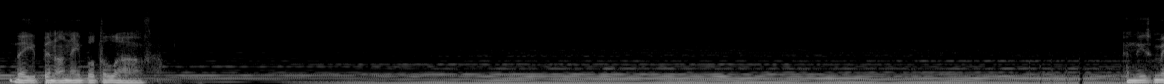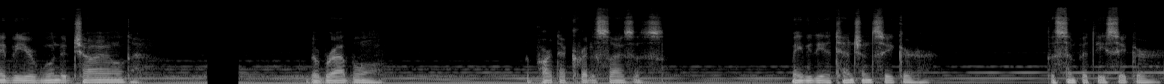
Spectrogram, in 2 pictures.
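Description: From 10.29 to 10.84 s and again from 11.20 to 12.15 s the audio shows repeated stalls (stutter): packets arrived late, the jitter buffer kept running dry, and the receiver stretched the last sound to bridge each gap. The result is a halting catch across five and then eight tiny gaps, the longest 31 ms, with nothing actually lost.

From 12.21 to 15.21 s a jitter buffer slow-down follows. To rebuild its reserve, the receiver repeated single pitch periods, adding about 201 ms, so the sound plays at 93 % speed. Unlike the stutter, this is a drag with drawn-out sounds and unchanged pitch rather than separate hitches.

Inside that stretch, from 13.71 to 14.03 s, the output drops to silence for about 318 ms, a playback stall. The player most likely ran out of data or had its thread blocked. It differs from the stutter because the gap is a clean dead stop rather than a sustained sound.

From 17.10 to 19.85 s a jitter buffer speed-up sets in. 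The receiver held more audio than it needed and trimmed out short pitch periods, about a fifth of a second in total, so the sound runs at 107 % speed. It is hurried at the same pitch, the opposite of the earlier slow-down.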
